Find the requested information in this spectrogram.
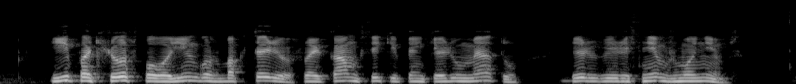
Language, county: Lithuanian, Klaipėda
